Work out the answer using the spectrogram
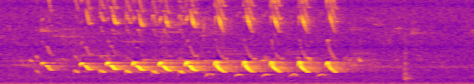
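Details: A Northern cardinal in a backyard in the morning sings a fast run of about a dozen clear, down-slurred whistled notes, roughly three per second, over a low background rumble.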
